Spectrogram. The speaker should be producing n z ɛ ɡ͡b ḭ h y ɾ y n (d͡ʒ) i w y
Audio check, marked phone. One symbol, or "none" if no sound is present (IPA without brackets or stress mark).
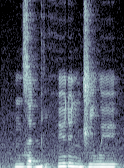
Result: d͡ʒ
